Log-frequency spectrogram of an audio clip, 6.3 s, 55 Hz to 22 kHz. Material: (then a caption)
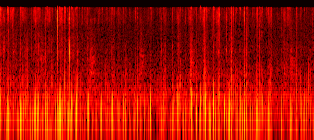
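Glass. A small round clear Christmas ball ornament, probably glass, with a gold ribbon bow and a "9¾" label and seemingly filled with small particles, is held in one hand and tapped and scratched with the fingertips of the other. Quiet, rapid soft taps with dull low thumps and faint bright scratchy clicks die away instantly, with no ringing.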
